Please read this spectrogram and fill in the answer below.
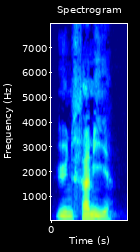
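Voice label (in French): "famille", French; afrikalan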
